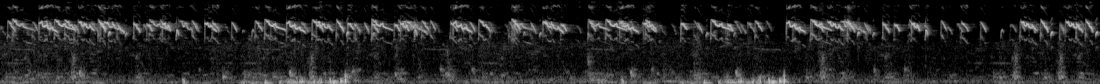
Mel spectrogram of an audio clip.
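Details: Lure recording of Oriental white-eye for trapping birds: bright high twittering bursts repeated in phrases of about a second, separated by brief gaps, with soft low thumps in the background.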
